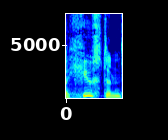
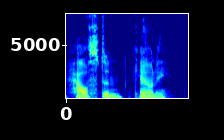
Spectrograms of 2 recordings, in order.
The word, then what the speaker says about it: Houston: The name of that county is spelled the exact same way as Houston, but that's not how you pronounce it. – Houston? – Houston County.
